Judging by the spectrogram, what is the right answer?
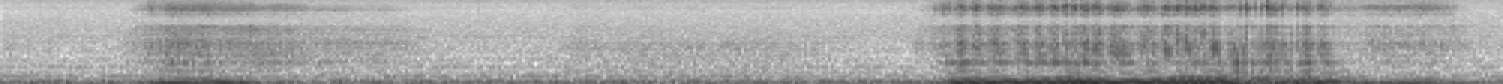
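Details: Snoring in deep sleep: two loud, deep, rattling snores on inhaled breaths, separated by a quiet pause.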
